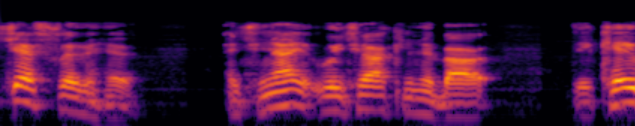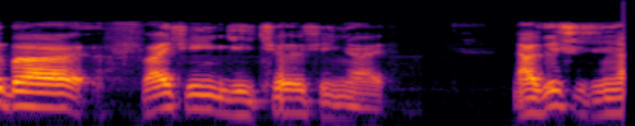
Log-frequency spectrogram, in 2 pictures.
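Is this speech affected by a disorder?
Yes: mouth cancer.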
